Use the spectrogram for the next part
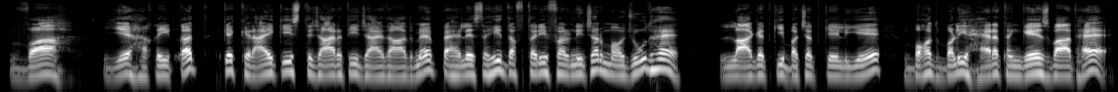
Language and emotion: Urdu, surprised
